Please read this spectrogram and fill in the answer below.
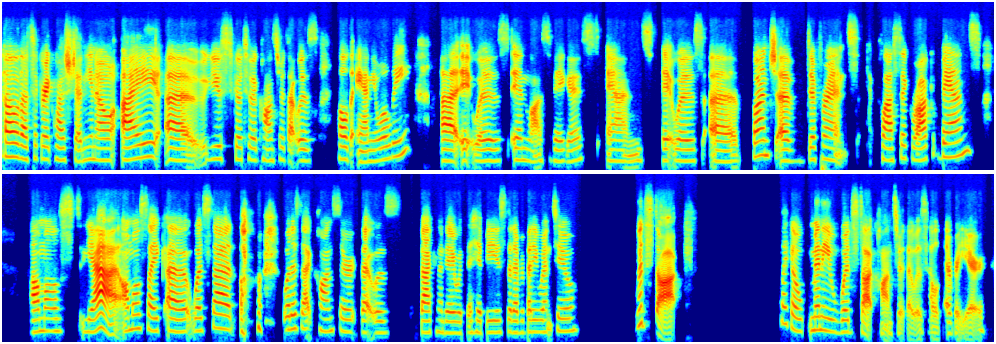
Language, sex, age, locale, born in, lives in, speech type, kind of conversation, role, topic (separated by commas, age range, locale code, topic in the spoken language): English, female, 45-49, en-US, United States, United States, conversation, unstructured, none, What was your most unforgettable live concert experience, who were you with, and what made it special to you?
